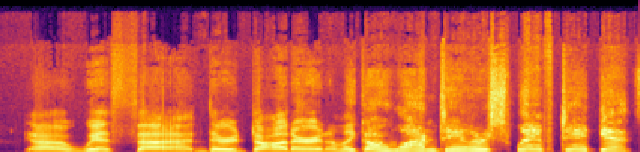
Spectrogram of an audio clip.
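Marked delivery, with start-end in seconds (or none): 2.5-4.3 put-on yell, higher pitch. Retelling calling across the street to a friend: imitating her own yell. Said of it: "I yelled at them".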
